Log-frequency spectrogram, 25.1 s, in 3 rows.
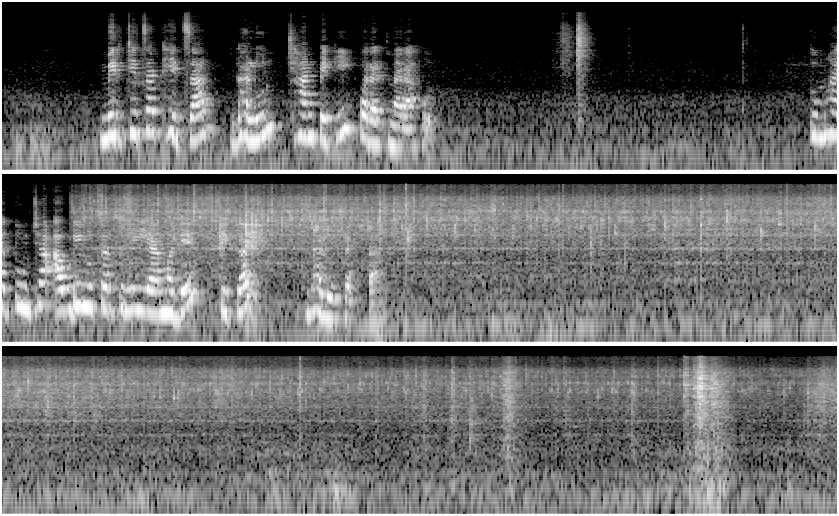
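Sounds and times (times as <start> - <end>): paste sizzling in hot oil: 9.0 - 25.0.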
